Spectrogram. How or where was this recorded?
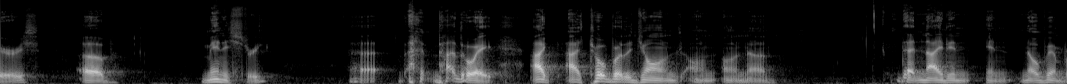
large echoing room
